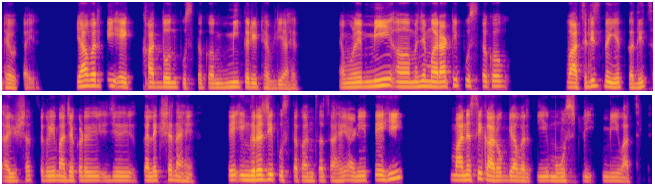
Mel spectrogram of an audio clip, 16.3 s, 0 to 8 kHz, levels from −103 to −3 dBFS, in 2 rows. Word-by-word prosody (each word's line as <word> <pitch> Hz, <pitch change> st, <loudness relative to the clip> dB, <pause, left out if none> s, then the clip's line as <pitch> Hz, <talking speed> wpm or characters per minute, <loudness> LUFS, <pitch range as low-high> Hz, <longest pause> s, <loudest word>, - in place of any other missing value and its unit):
ठेवता 135 Hz, -4 st, -6 dB
येईल. -, -, -15 dB, 0.5 s
यावरती 185 Hz, +1 st, +3 dB
एखाद 155 Hz, 0 st, 0 dB
दोन 150 Hz, -1 st, +1 dB
पुस्तकं 135 Hz, 0 st, -6 dB
मी 155 Hz, 0 st, +1 dB
तरी 145 Hz, -2 st, +2 dB
ठेवली 120 Hz, -2 st, -7 dB
आहेत. 115 Hz, 0 st, -8 dB, 0.5 s
त्यामुळे 150 Hz, +2 st, +1 dB
मी 180 Hz, +6 st, +6 dB
अ, 160 Hz, -4 st, +2 dB
म्हणजे 160 Hz, +3 st, 0 dB
मराठी 165 Hz, +2 st, +6 dB
पुस्तकं 175 Hz, -1 st, -3 dB, 0.8 s
वाचलीच 155 Hz, +5 st, +3 dB
नाहीयेत 150 Hz, -3 st, +2 dB
कधीच 140 Hz, +4 st, -4 dB
आयुष्यात. 125 Hz, +3 st, -4 dB
सगळी 145 Hz, 0 st, -1 dB
माझ्याकडे 140 Hz, 0 st, -1 dB, 0.2 s
जी 140 Hz, 0 st, -4 dB, 0.2 s
कलेक्शन 145 Hz, +2 st, -1 dB
आहे, 125 Hz, -4 st, -3 dB, 0.5 s
ते 155 Hz, -, +3 dB
इंग्रजी 160 Hz, +2 st, +5 dB
पुस्तकांचंच 135 Hz, -2 st, -6 dB
आहे 125 Hz, +3 st, -4 dB
आणि 140 Hz, 0 st, -2 dB
तेही 170 Hz, +8 st, +4 dB, 0.7 s
मानसिक 160 Hz, +4 st, +4 dB
आरोग्यावरती 135 Hz, -2 st, +1 dB
मोस्टली 130 Hz, -1 st, -5 dB
मी 130 Hz, -1 st, -6 dB
वाचलंय. 110 Hz, -3 st, -9 dB
145 Hz, 135 wpm, -24 LUFS, 135-160 Hz, 0.8 s, मी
